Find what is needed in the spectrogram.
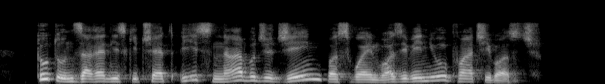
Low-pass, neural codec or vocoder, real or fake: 7.2 kHz; codec, 24 kHz, 0.9 kbps, WavTokenizer, medium speech release version 2; fake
